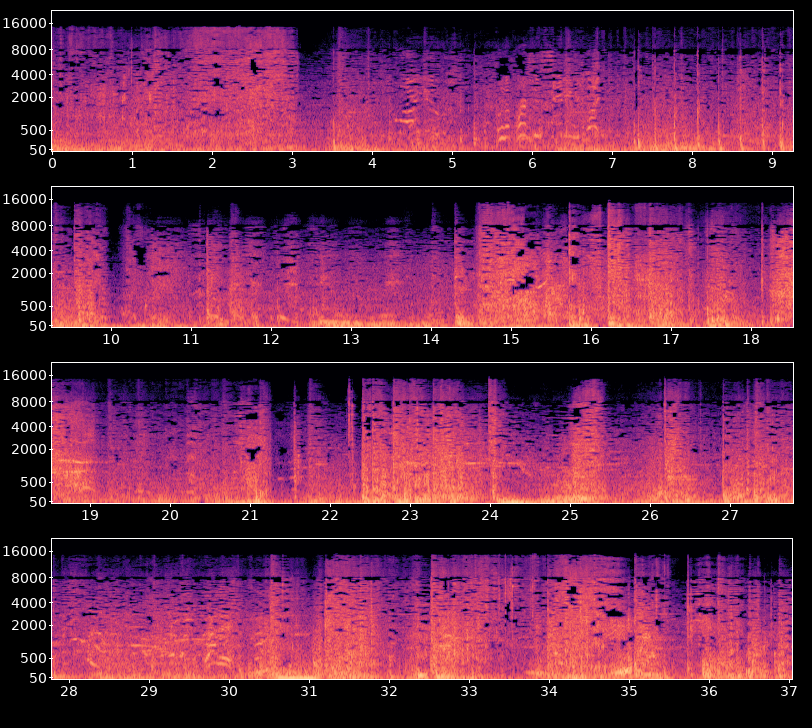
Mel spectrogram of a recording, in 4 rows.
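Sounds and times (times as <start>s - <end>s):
tense music score: 0.0s - 37.0s
hurried running footsteps: 6.9s - 9.5s.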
